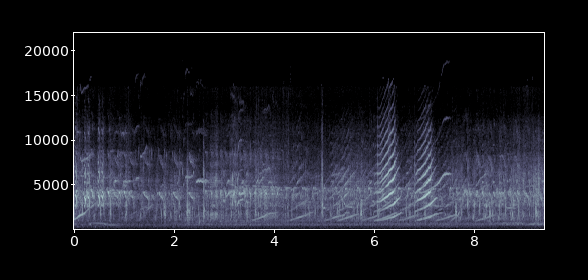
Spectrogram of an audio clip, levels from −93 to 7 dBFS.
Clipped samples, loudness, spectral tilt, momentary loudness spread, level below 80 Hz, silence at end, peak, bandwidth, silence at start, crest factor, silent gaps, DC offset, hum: under 0.1%; -25 LUFS; 5.5 dB/octave; 15 LU; under -90 dBFS; 0 s; -6 dBFS; 17 kHz; 0 s; 22 dB; none; under 0.1%; none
